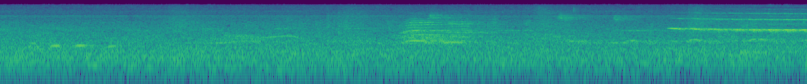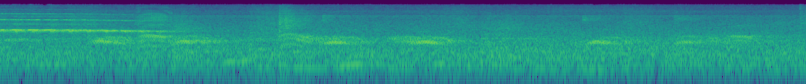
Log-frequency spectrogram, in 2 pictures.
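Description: Birds calling: a short, fast trill about two seconds in, then a clear whistle held for over a second and falling slightly, with softer chirps throughout.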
